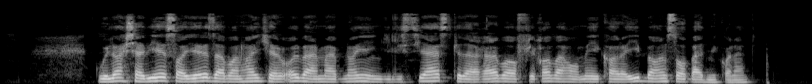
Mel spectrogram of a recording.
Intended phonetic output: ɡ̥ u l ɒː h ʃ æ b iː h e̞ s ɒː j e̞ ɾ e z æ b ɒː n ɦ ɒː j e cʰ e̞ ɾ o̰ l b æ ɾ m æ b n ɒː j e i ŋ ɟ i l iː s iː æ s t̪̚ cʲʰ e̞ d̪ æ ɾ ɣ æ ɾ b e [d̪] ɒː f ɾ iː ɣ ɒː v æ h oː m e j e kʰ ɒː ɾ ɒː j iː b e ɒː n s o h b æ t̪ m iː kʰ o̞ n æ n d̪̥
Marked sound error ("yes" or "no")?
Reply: yes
